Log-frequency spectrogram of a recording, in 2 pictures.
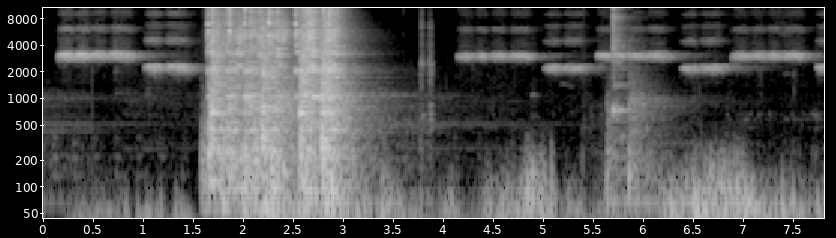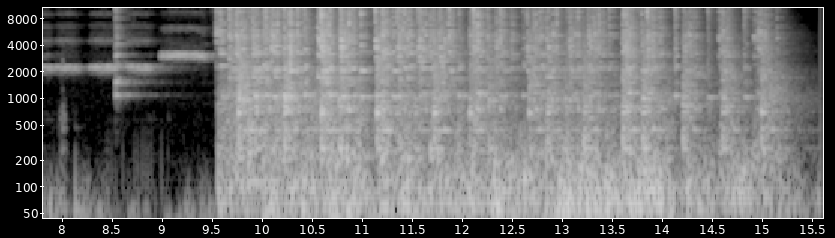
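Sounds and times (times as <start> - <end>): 
percussion break: 1.6 - 3.5, 5.7 - 6.5, 9.6 - 15.6.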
